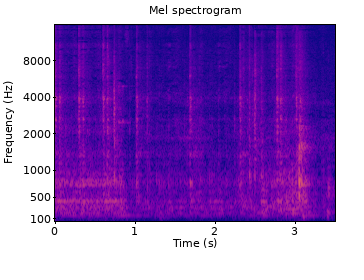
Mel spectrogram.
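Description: A sewing machine stitches around a fabric face mask, giving a faint, close, rapid mechanical chatter in short bursts with small pauses between runs.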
